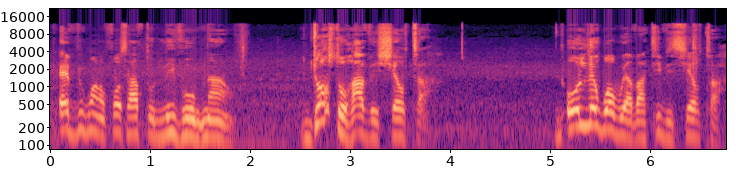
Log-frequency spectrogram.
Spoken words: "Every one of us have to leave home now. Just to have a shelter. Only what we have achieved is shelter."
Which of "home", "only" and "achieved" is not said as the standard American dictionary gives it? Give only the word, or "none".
achieved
